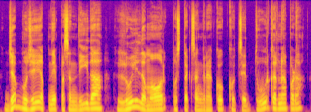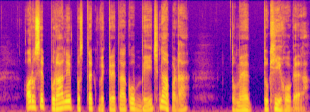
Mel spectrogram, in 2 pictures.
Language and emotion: Hindi, sad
